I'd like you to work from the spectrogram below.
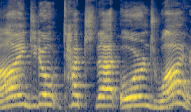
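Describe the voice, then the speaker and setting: A put-on character voice at a fairly slow pace. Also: woman. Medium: read story.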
